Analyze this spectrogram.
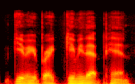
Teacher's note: The vowel sound in give might weaken a bit. The V sound sort of merges into the end.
